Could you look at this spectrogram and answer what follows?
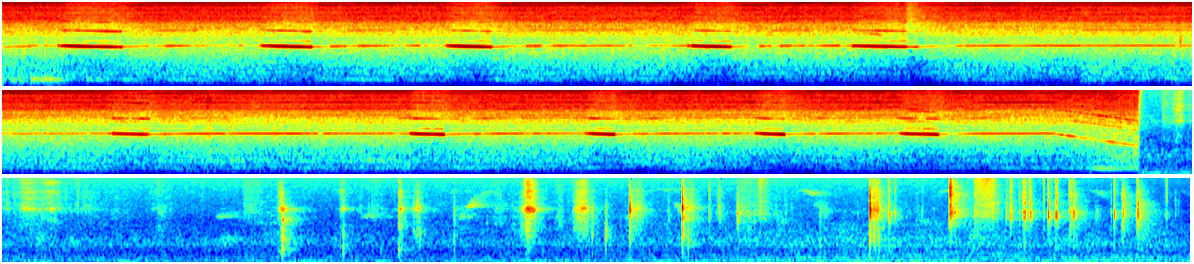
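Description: Table-mounted router running with a steady high whine, growing louder in short surges every second or two, then switched off about fifteen seconds in, its pitch falling as it spins down. Faint scattered clicks and taps of wood follow.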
